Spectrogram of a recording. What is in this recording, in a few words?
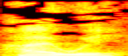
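"highway", Nigerian Pidgin, male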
